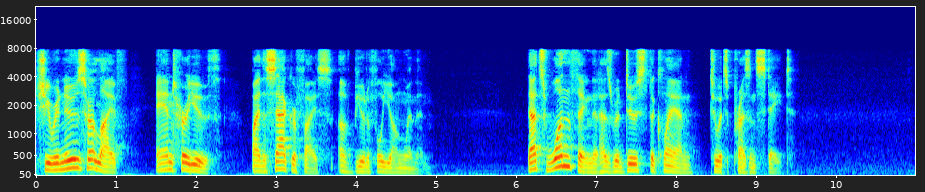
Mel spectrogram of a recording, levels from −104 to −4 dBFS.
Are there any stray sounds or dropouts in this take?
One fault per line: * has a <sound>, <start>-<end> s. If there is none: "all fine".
all fine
